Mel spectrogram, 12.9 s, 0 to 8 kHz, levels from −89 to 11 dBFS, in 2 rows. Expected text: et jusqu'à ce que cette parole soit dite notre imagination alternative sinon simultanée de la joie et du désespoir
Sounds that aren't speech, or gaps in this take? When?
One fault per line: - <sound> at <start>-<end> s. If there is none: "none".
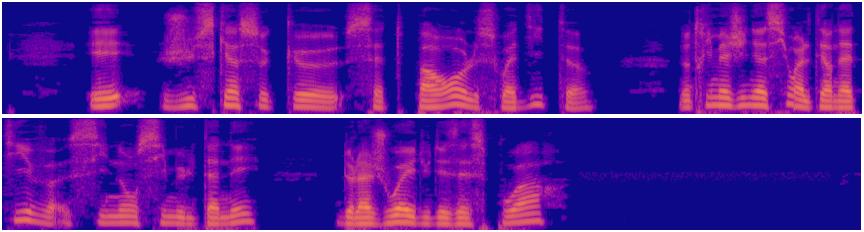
none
